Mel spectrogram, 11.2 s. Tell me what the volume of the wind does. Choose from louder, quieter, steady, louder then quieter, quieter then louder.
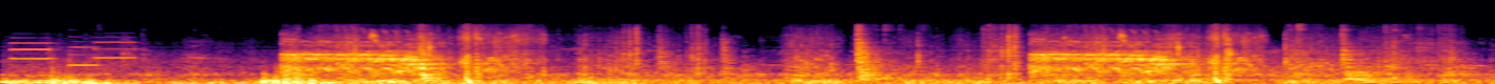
quieter.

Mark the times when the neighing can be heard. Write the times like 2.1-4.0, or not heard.
2.1-4.1, 7.7-9.5.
